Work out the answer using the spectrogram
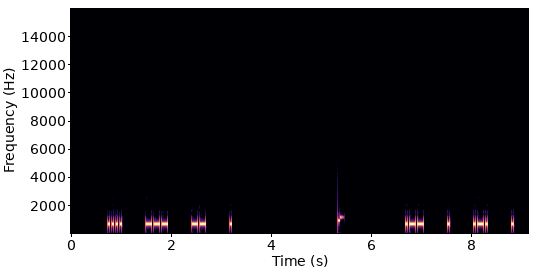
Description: Morse code, heard as a keyed tone, about 30 wpm, spaced as for 14 wpm, 690 Hz. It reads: HOME WERE
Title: 4x Character Spacing - Top 200 Words - 30wpm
